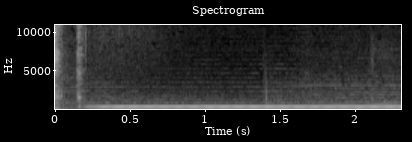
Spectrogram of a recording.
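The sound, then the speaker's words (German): A short click as the caller hangs up, then a steady electronic telephone busy tone hums continuously at moderate volume until the end, with no voices. “Da kann doch jetzt kein UFO kommen, er hat aufgelegt.”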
